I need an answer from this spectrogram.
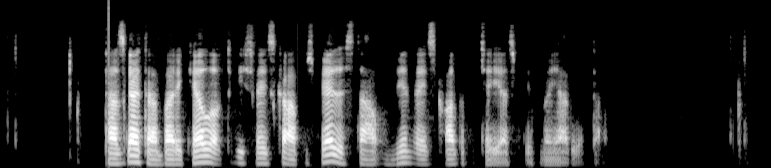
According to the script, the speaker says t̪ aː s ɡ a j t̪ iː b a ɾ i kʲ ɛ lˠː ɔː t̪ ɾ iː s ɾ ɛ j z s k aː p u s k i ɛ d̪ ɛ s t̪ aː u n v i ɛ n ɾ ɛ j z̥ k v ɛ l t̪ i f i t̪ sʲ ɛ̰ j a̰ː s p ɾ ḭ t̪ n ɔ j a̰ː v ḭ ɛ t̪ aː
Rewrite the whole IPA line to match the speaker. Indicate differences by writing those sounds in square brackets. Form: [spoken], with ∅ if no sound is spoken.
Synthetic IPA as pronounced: t̪ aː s ɡ a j t̪ [aː] b a ɾ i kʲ ɛ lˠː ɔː t̪ ɾ iː s ɾ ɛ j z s k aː p u s [p] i ɛ d̪ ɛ s t̪ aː u n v i ɛ n ɾ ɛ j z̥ k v [a] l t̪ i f i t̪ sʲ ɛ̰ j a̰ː s p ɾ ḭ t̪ n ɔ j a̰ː v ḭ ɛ t̪ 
